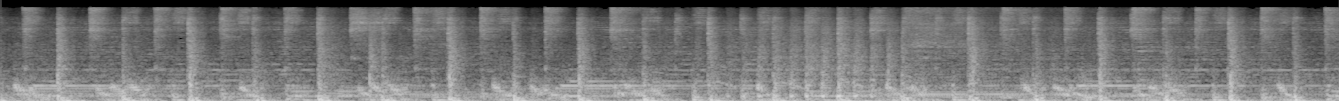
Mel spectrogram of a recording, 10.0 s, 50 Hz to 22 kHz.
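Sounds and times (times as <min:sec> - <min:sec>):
drum kit steady beat: 0:00.0 - 0:10.0.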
